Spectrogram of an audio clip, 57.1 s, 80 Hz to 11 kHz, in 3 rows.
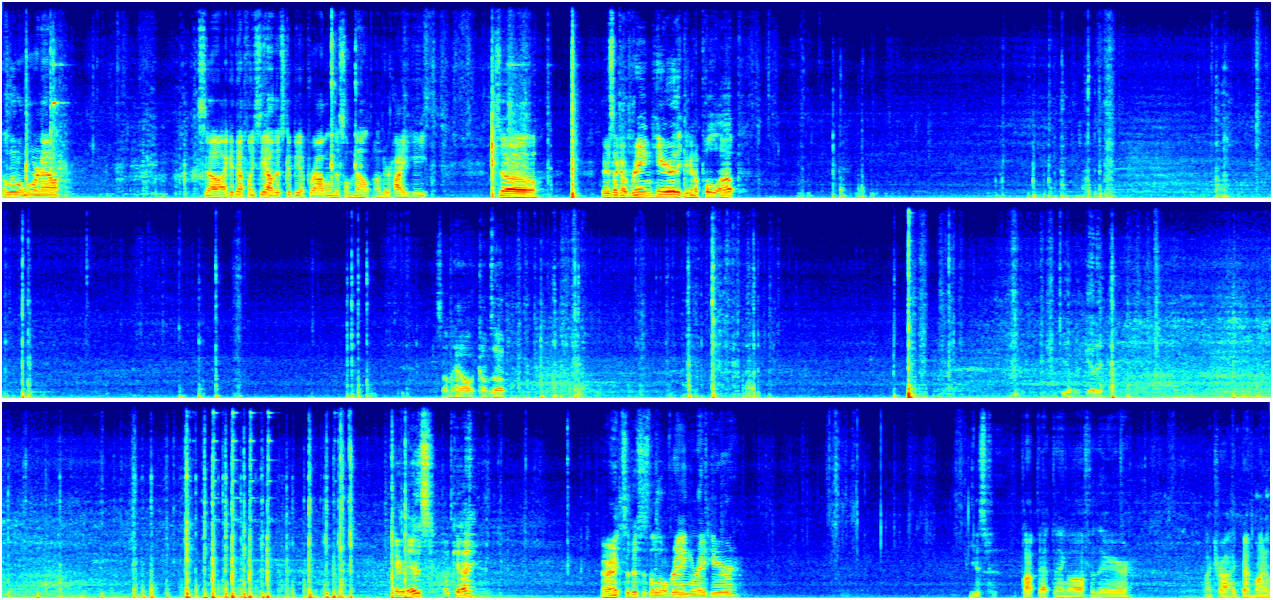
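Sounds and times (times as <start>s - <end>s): screwdriver clicking and scraping metal: 37.4s - 44.8s.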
